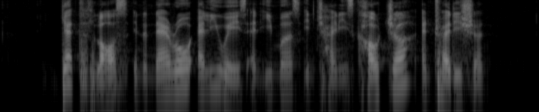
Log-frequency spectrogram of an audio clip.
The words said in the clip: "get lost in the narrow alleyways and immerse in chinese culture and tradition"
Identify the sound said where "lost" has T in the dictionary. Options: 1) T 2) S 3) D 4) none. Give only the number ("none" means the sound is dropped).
4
